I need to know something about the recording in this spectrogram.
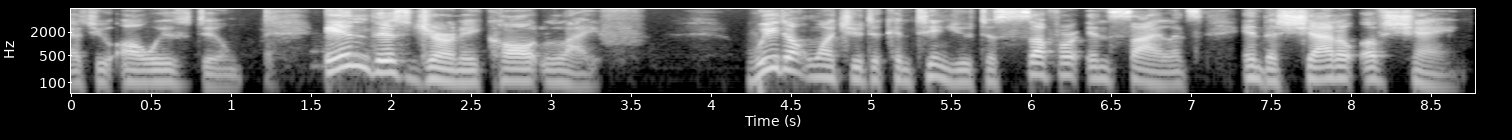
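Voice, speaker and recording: Male podcast host, mid-pitched and dryly recorded, affectionate and uplifting with online viewers. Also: dry recording, clean studio sound. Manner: affectionate, encouraging. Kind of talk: warm motivational talk to online viewers.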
